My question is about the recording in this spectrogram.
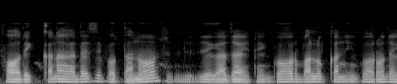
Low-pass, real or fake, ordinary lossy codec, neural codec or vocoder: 7.2 kHz; real; MP3, 64 kbps; none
